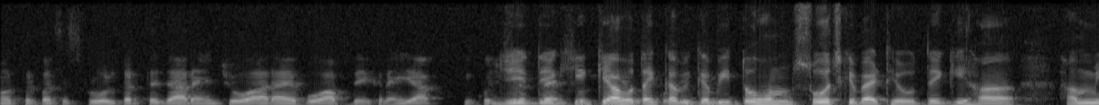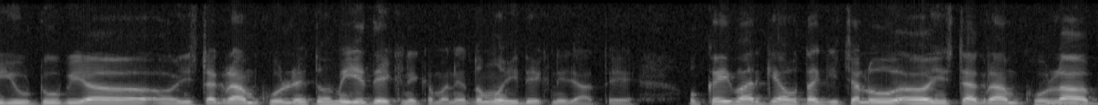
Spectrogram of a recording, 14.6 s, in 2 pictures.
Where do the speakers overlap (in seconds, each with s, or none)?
3.3 s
